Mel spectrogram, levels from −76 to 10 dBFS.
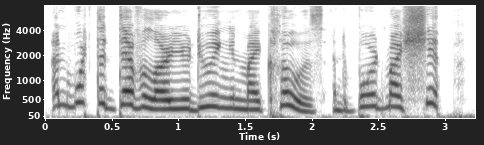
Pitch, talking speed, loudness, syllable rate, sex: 275 Hz, 260 wpm, -17 LUFS, 6.5 syllables/s, female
